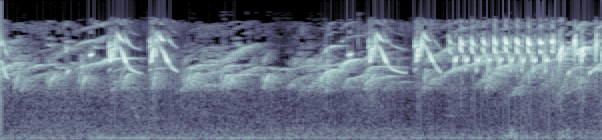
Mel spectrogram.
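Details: Goldfinch of the Moroccan Ouidani style, singing to teach caged birds: spaced sharp chirps and slurred twitters, then a fast rippling trill of repeated notes to the end.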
